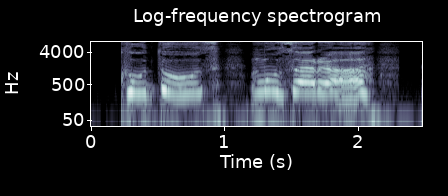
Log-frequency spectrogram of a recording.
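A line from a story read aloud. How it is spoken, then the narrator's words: Sudden shriek. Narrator (Russian): Вдруг взвизгнула проститутка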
